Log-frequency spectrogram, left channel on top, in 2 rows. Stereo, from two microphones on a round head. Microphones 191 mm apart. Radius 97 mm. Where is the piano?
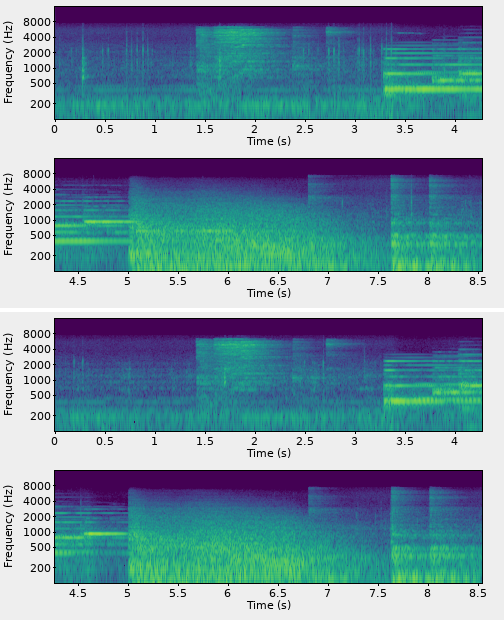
40° left (ahead or behind), 1.2 m.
